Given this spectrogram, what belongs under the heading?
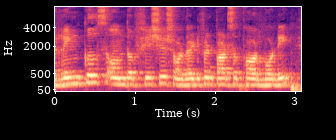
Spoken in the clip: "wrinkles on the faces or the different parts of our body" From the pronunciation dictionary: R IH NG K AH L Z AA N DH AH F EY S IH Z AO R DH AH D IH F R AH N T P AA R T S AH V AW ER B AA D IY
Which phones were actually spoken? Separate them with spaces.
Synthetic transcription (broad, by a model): R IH NG K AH L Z AA N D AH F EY SH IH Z AO R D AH D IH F R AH N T P AA R T S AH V AW ER B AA D IY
